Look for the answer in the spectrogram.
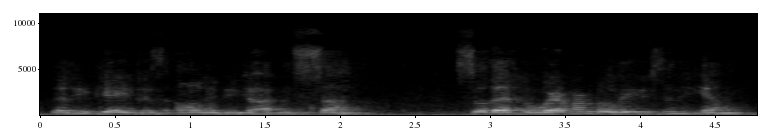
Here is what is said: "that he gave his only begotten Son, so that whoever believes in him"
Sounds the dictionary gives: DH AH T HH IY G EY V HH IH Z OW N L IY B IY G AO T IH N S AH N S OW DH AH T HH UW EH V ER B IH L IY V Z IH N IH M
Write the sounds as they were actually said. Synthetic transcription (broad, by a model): DH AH T HH IY G EY V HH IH Z OW N L IY B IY G AO T N S AH N S OW DH AH T HH UW EH V ER B IH L IY V Z IH N IH M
